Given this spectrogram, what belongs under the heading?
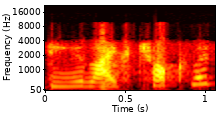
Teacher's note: the common mistakes are that students do not raise their pitch so they say do you like chocolate and it sounds like a statement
